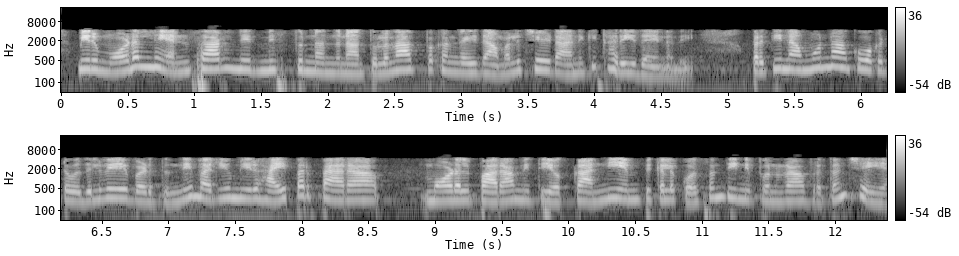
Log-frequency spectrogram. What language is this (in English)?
Telugu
